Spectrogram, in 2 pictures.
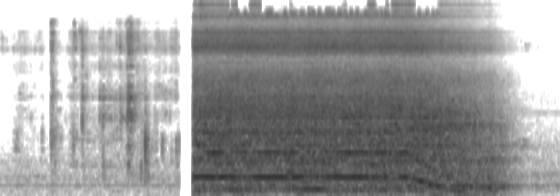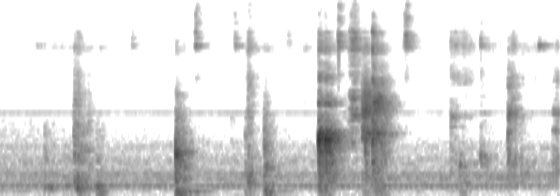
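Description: An electric mixer grinder whirs loudly for about three seconds, grinding ginger into paste in a home kitchen, then spins down. Quieter clinks and handling noises of jars and utensils come before and after.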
